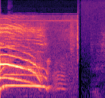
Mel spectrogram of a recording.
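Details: A beagle lets out a single full-throated howl that drops in pitch and fades out after about a second. Then it goes quiet.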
